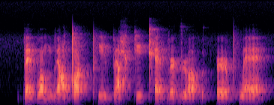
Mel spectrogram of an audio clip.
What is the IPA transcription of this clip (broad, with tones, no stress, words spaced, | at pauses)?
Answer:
pɛ˥bɔ˧˩mbɛ˩˧w tˤə˞˧kpʰi˩˧ pɛ˩˧ħki˥˧kʰɛ˧ bə˞˥˧ɡɹɔ˧˩ɡ | ə˞˩˧pʰwɛ˩˧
